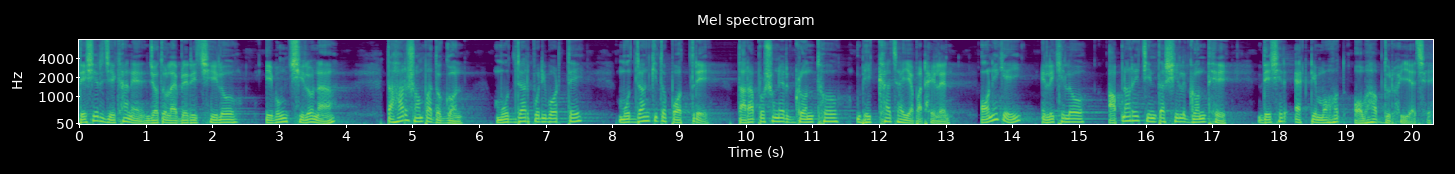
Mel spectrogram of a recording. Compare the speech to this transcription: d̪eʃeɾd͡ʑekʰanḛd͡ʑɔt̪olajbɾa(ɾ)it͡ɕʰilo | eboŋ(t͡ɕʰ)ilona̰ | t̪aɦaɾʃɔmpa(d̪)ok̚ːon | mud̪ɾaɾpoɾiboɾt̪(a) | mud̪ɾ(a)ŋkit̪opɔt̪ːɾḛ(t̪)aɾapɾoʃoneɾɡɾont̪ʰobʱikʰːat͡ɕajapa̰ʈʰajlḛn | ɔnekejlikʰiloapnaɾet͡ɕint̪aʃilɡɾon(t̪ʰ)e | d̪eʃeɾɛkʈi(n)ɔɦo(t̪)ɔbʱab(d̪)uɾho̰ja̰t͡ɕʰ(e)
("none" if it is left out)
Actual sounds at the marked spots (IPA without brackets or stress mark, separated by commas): ɾ, t͡ɕʰ, d̪, e, a, t̪, t̪ʰ, m, t̪, d̪, e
